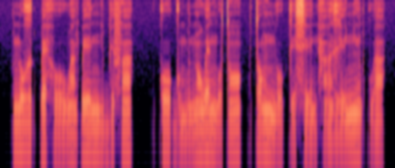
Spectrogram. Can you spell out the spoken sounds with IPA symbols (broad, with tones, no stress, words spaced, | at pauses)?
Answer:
no˦ɣə˦k͡pɛ˧ hoː˨wã˧k͡peː˦ ŋi˦ be˨fã˦ | koː˧ɡo˨mu˨ nɔ̃˦wɛ˦ ŋo˨tɔ̃˦ | tɔ˦ŋɲo˨˦ ke˨seː˨nhã˨ ɣe˨˦ɲĩ˦lkʷa˨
